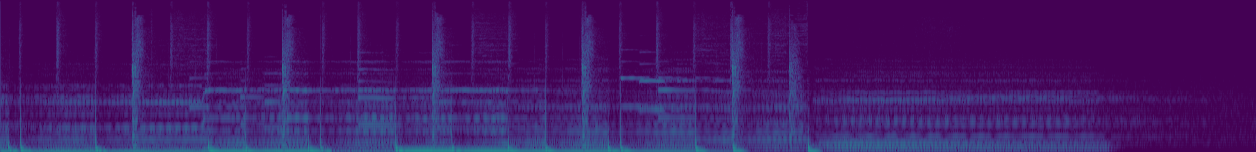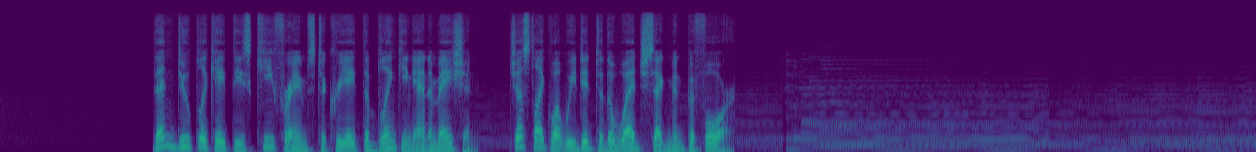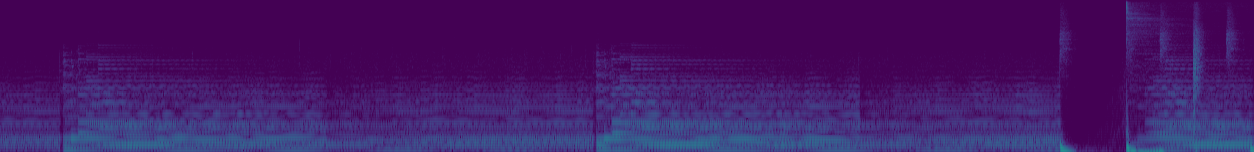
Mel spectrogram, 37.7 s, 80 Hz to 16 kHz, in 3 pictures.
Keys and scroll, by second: 0.6 ctrl+v, 3.4 ctrl+v, 5.2 ctrl+v, 6.8 ctrl+v, 8.3 ctrl+v, 12.0 u, 13.1 x, 14.6 ctrl+s, 15.7 alt+x, 19.3 ctrl+c, 19.6 ctrl+v, 21.8 Delete, 23.2 ctrl+c, 23.4 ctrl+v, 25.0 ctrl+c, 25.2 ctrl+v, 27.1 ctrl+c, 28.8 ctrl+v, 30.9 ctrl+c, 33.5 z, 34.2 ctrl+v, 36.9 ctrl+v.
